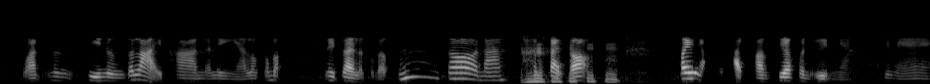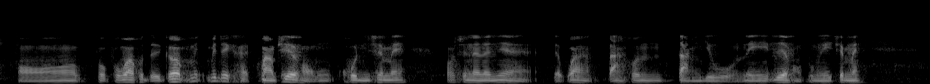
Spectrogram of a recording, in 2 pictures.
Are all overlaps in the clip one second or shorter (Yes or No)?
Yes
